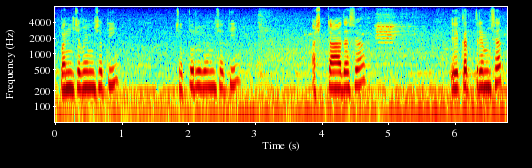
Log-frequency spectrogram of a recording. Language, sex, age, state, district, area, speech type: Sanskrit, male, 18-30, Maharashtra, Beed, urban, spontaneous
